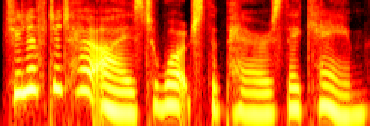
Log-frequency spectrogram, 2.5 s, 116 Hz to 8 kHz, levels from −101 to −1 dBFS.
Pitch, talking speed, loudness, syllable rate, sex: 235 Hz, 265 wpm, -17 LUFS, 5.1 syllables/s, female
